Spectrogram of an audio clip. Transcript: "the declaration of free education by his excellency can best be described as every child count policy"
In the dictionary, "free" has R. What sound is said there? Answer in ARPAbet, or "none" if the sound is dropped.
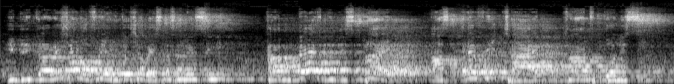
none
